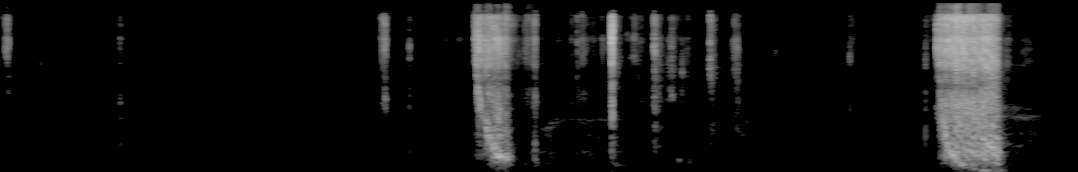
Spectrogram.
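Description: Masking tape torn and pulled off the roll at a workbench while taping a guitar fretboard edge: two short ripping bursts a few seconds apart, with scattered small clicks and handling taps between them in near silence.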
